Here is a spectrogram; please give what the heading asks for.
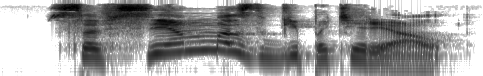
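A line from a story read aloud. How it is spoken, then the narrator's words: Angry growl. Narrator (Russian): зарычал на Огнезвезда бывший глашатай племени теней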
